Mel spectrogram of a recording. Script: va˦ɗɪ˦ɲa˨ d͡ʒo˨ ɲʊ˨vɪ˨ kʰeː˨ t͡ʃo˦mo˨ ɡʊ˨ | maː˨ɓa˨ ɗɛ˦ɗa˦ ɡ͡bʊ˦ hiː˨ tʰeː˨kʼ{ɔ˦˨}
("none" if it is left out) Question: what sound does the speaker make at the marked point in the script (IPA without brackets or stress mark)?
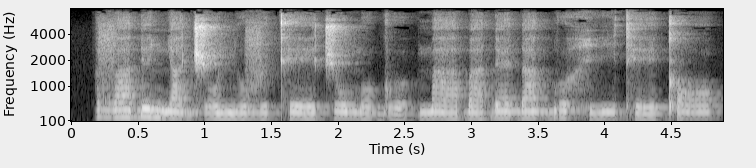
ɔ˦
